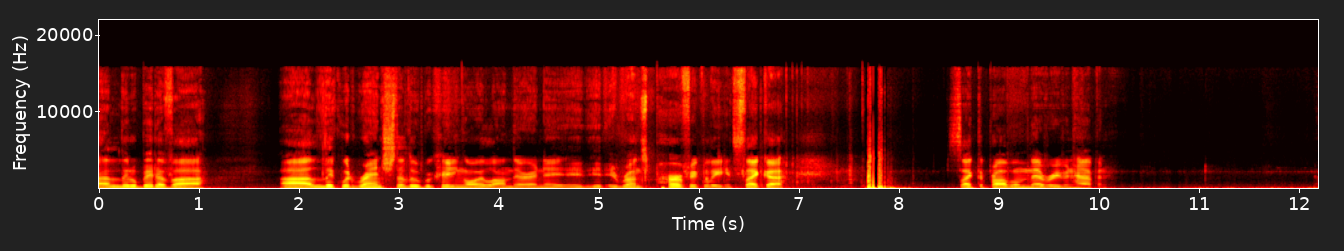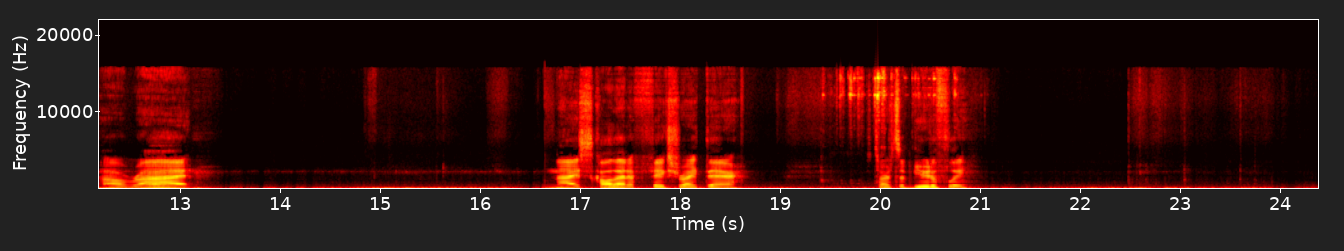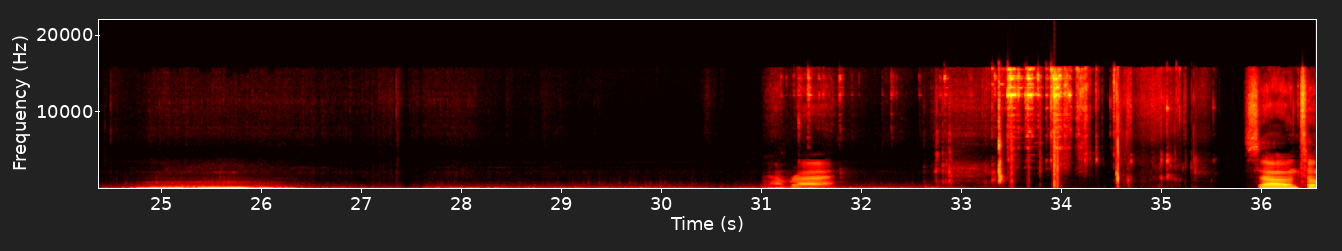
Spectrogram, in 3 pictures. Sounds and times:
Speech: 0:00.0 - 0:01.1, 0:01.8 - 0:06.9, 0:08.5 - 0:10.2, 0:12.2 - 0:13.2, 0:16.6 - 0:18.7, 0:20.0 - 0:21.0, 0:31.0 - 0:31.8, 0:35.8 - 0:36.5.

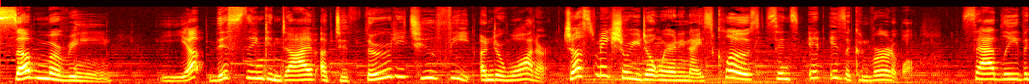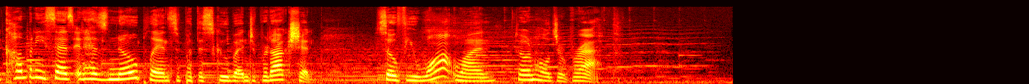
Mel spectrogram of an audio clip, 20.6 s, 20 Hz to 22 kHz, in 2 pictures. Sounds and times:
Speech: 0:00.0 - 0:13.4, 0:14.1 - 0:16.5
Music: 0:00.0 - 0:17.6.

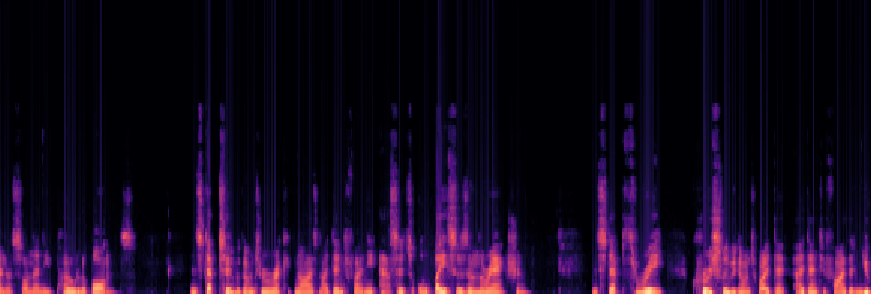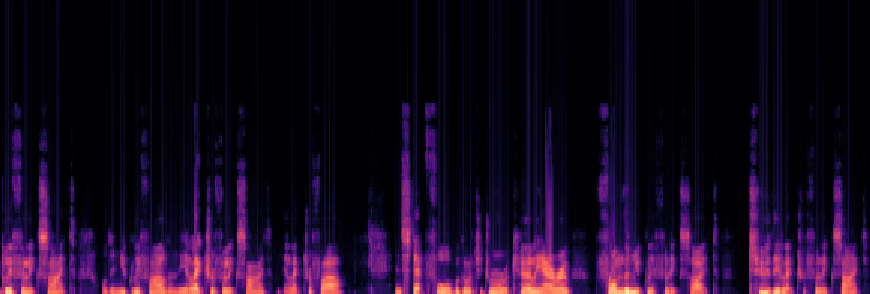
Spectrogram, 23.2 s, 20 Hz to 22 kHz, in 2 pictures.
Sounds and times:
Speech: 0:00.0 - 0:01.8, 0:02.6 - 0:07.1, 0:07.9 - 0:23.2.

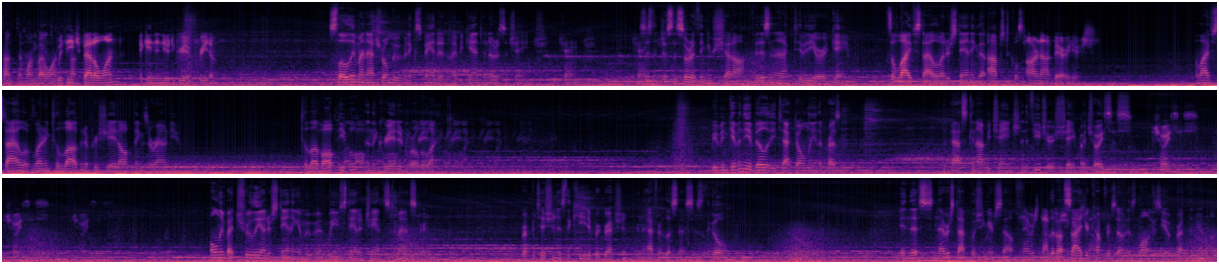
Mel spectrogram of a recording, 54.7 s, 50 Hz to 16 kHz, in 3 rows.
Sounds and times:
Speech: 0:00.0 - 0:03.3, 0:04.9 - 0:08.8, 0:09.5 - 0:16.4, 0:17.9 - 0:20.9, 0:22.8 - 0:26.2, 0:28.9 - 0:31.0, 0:32.4 - 0:37.8, 0:39.6 - 0:43.0, 0:44.2 - 0:47.4, 0:49.9 - 0:54.6
Music: 0:00.0 - 0:54.6.

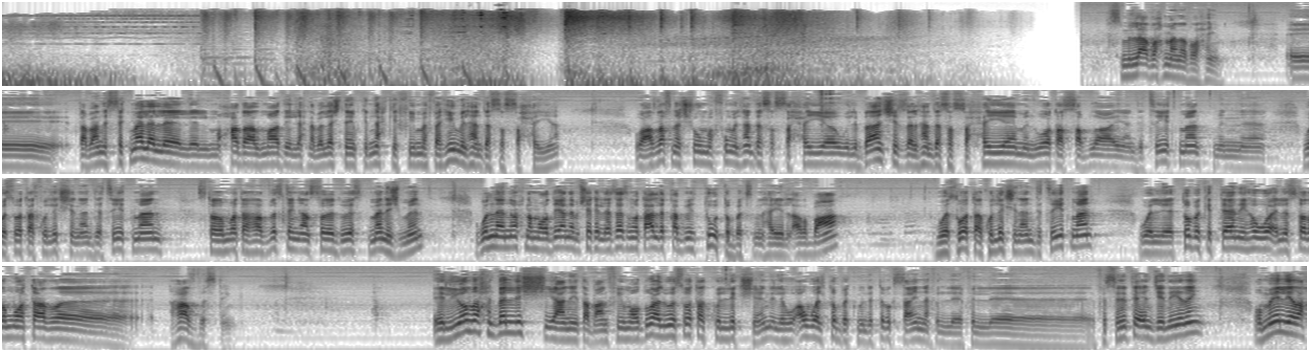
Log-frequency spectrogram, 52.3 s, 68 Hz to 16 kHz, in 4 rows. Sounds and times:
Speech: 0:11.1 - 0:18.7, 0:19.4 - 0:41.6, 0:43.5 - 0:52.2.

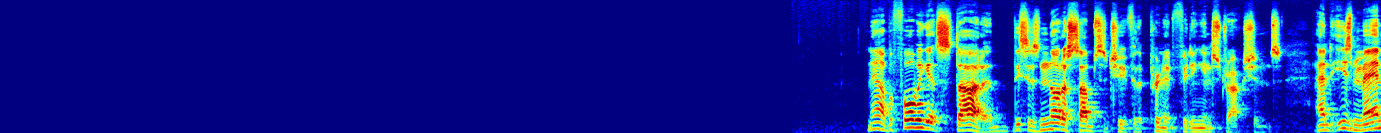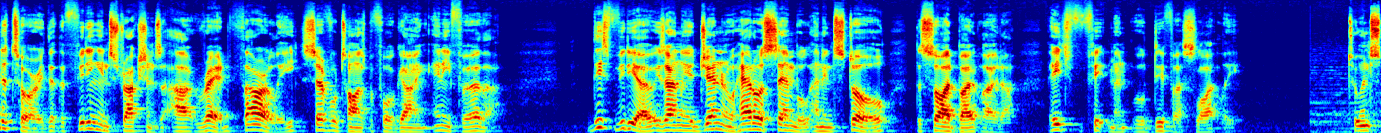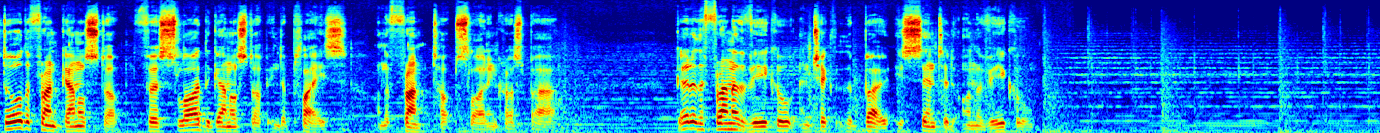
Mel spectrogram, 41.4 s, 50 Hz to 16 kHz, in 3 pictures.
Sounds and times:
Speech: 0:08.6 - 0:18.9, 0:19.7 - 0:26.3, 0:27.3 - 0:33.3, 0:34.4 - 0:38.0
Music: 0:26.9 - 0:41.4.

